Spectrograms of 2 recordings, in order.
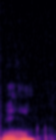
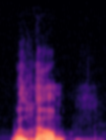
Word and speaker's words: Wilhelm: as she turned towards will home and you are her and asked as she placed a handout will Holmes die Wilhelm he all but yelled the second syllable of his name you don't sound German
